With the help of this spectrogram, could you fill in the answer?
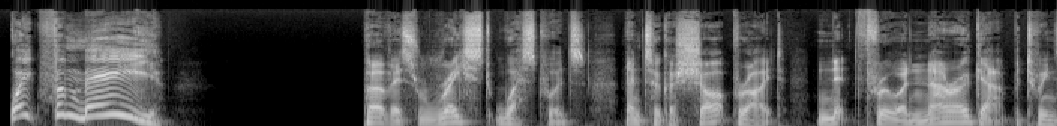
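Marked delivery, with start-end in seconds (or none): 0.1-1.1 high, drawn-out loud call; yelling after someone. A narrator's reading. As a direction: stretch it out as a yell to someone running ahead. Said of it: "yelled Howard, sprinting after him".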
